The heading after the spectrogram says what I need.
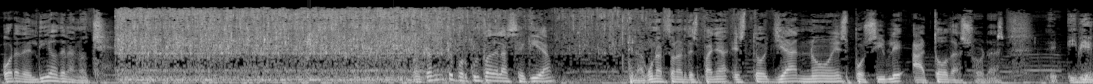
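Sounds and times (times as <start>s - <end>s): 
speech: 0.0s - 2.0s, 4.2s - 10.9s
water running from an open tap: 1.2s - 8.0s.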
